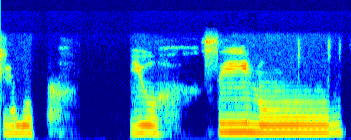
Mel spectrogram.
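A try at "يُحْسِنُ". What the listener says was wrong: Belum ke haknya, masih cenderung ke kho. Di tenggorokan dengan yo yo terus yo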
